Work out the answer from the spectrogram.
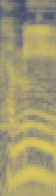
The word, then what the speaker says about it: Camille: they don't say the they don't say the l like in english so that's um so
